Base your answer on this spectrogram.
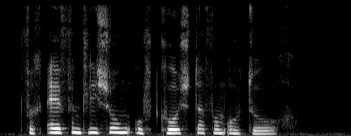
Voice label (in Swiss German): "kochte", alsace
